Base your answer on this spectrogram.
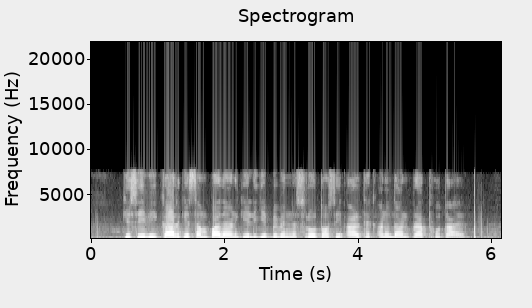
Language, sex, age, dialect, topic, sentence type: Hindi, male, 18-24, Awadhi Bundeli, banking, statement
